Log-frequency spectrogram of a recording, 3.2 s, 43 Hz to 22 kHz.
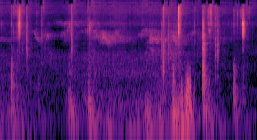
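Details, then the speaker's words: Car with about 140,000 miles, old rusty door check strap refitted after a new cheap one knocked: soft dull thumps and creaks as the door swings through its stops, quieter than the new part, reduced but still present once greased. "Right, I've put back the old one. As you can see, it has a bit of rust here, so I'm gonna get WD-40, spray it here. But actually this one is much quieter than the new one."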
